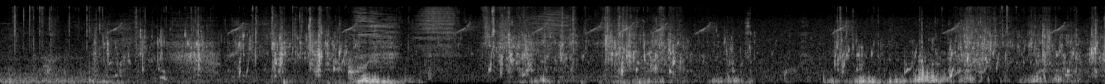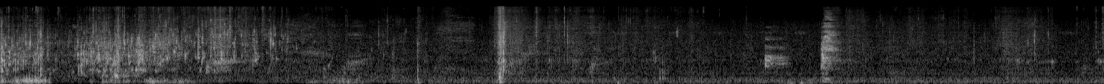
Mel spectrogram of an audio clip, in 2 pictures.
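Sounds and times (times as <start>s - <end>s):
water splashing and sloshing: 0.8s - 18.2s
fish slapping water: 0.9s - 3.6s, 4.8s - 14.2s.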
